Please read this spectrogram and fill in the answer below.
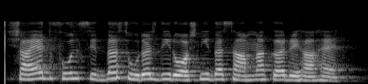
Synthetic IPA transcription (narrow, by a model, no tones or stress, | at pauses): ʃaːjəd̪pʰʊːlsɪd̪ːaːsuːɾəd͡ʒd̪iːɾɔːʃniːd̪aːsaːmnaːkəɾːɪɦaːɦɛː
